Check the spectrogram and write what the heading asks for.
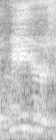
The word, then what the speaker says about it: Uyghurs: Sorry, the Uyghurs are putting them in camps, all right? It rhymes with wheelchair.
